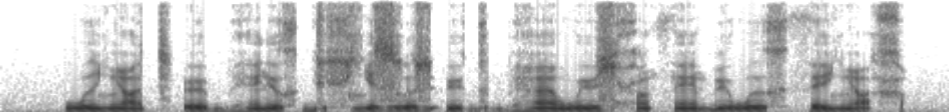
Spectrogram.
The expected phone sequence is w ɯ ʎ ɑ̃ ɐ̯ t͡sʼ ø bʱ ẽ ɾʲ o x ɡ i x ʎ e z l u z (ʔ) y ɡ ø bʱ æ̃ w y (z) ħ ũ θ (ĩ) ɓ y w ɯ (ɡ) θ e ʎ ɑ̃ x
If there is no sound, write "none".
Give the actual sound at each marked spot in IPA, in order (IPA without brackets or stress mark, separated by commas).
ʔ, z, ẽ, x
